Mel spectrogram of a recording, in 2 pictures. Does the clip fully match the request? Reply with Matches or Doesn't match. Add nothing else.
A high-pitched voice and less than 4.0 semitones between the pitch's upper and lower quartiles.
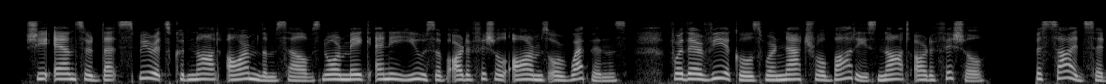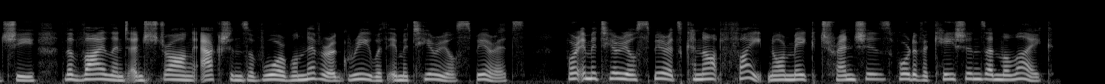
Matches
